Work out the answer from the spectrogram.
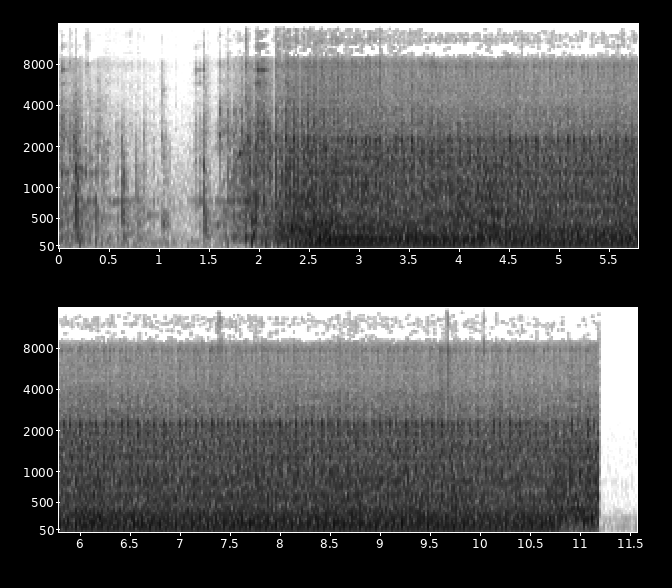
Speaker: just check out the slop in the rod end at the crank journal and now you can see why the motors making a clanking noise while running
